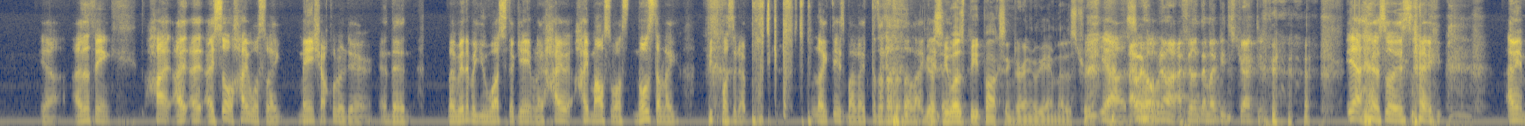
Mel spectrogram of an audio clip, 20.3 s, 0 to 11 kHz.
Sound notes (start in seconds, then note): 9.9 beatboxes; 16.8 chuckles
